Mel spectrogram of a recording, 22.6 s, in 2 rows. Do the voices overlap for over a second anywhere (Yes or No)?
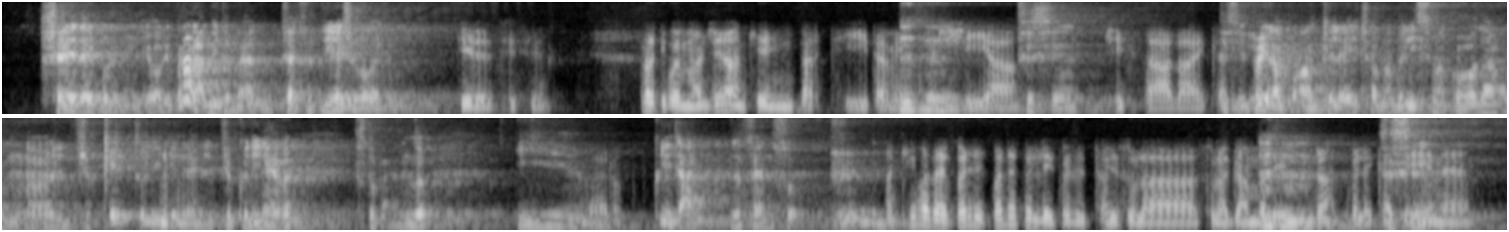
No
